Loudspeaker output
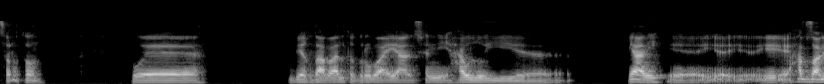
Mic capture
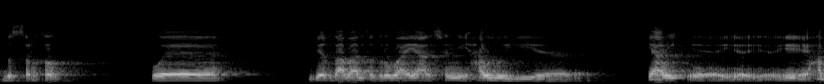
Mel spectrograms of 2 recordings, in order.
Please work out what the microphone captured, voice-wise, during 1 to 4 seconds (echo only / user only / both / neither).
echo only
